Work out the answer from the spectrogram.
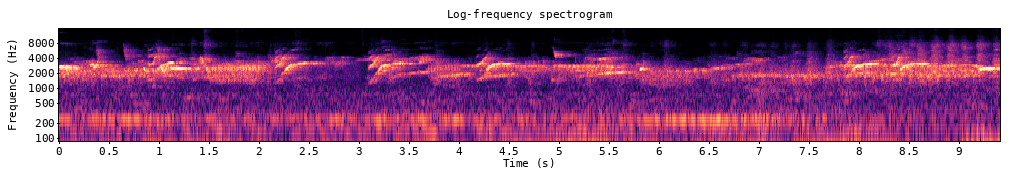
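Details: Canary singing at home, pouring out a rapid run of bright twittering notes, sweeping slurs and quick trills in bursts with a short pause midway, over a low steady hum.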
